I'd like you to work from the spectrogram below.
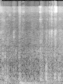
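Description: Car keys jangle in a few quick, close metallic clinks over a low vehicle rumble, with no talking.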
